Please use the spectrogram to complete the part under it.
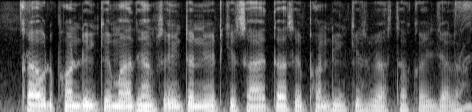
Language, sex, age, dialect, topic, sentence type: Bhojpuri, male, 18-24, Southern / Standard, banking, statement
